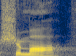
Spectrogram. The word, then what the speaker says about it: Shema: And did you know that in Hebrew, that word is pronounced Shema?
